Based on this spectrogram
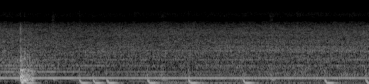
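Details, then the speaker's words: Electric radiator fan on a 1974 VW bus with Subaru engine and belly radiator, smoke flow test after engine-bay radiator overheating; steady even hum at one pitch with soft handling knocks, strongly drawing air in, normal operation. "I can't see anything coming out the back but it's drawing it in I mean it's it's really pulling that"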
